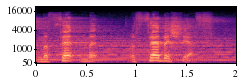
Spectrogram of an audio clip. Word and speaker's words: Mephibosheth: Mesheba, uh, uh it's Mephibosheth. I almost said it right.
